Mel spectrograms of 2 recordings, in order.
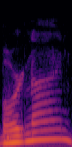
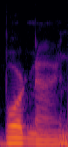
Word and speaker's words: Borgnine: ernest how do you say that last name borgnine borgnine don't forget he's also yes in fact that's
